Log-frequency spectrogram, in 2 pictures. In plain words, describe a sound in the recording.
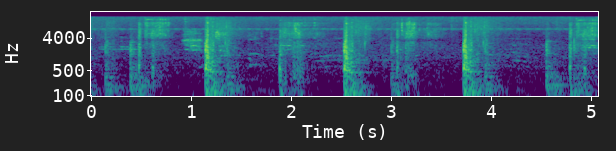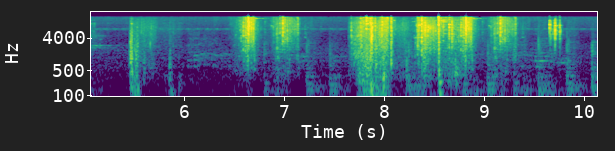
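Footsteps thud on a hollow metal roof.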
